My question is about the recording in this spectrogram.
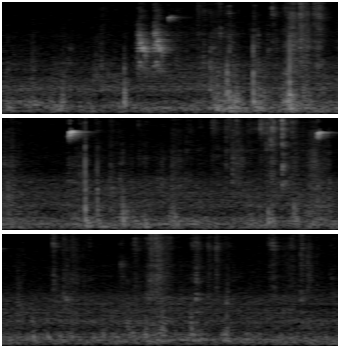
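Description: Northern cardinal giving short, sharp, high chip calls, three of them a couple of seconds apart, each dropping slightly in pitch, over faint rustling and clicks.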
